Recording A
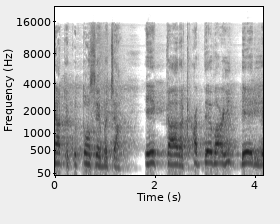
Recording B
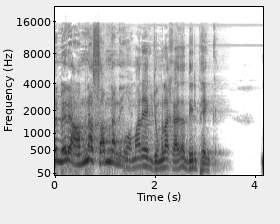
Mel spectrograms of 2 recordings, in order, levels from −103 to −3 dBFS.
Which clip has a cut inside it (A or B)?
B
